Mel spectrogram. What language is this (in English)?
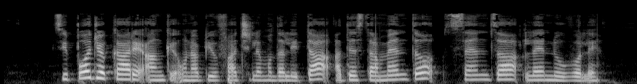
Italian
